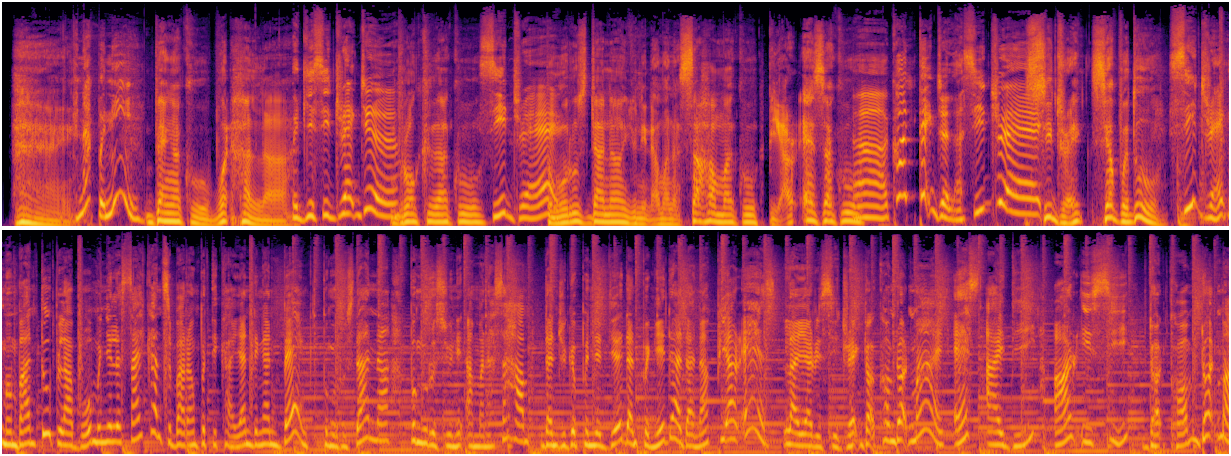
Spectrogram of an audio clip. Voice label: Call Malay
